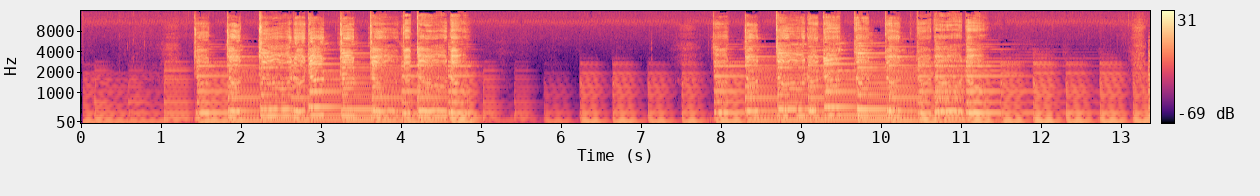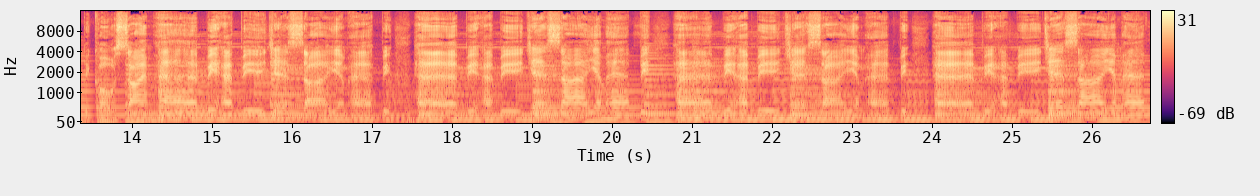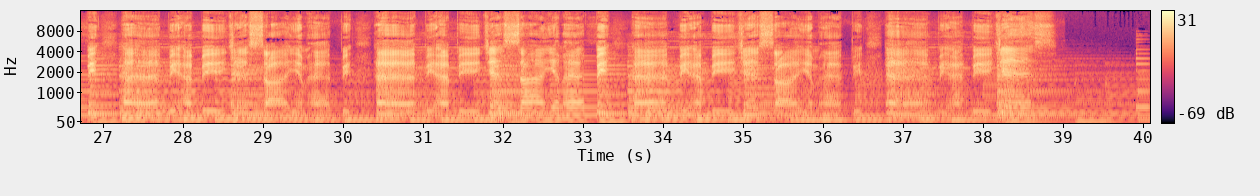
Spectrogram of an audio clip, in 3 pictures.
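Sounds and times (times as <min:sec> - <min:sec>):
bass: 0:00.0 - 0:40.0.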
